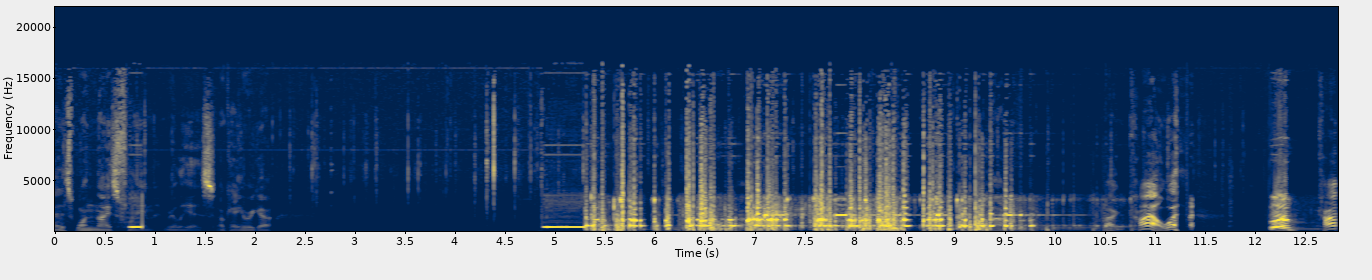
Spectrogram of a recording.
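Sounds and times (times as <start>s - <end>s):
speech: 0.0s - 2.4s, 5.8s - 7.4s, 10.6s - 11.5s, 12.2s - 12.8s
steady telephone tone on an outgoing line: 4.9s - 10.6s.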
